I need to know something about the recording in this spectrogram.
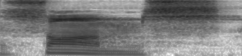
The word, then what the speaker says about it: Psalms: P도 묵음이고요. L도 묵음입니다. 그래서 Psalms, where God and people meet heart to heart.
